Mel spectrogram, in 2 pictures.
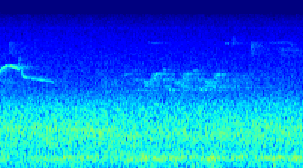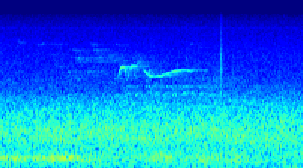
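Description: Bird calls over a steady background rumble: a whistled call that rises and then slides down, once at the start and again about six seconds in, with a short chattering call between.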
